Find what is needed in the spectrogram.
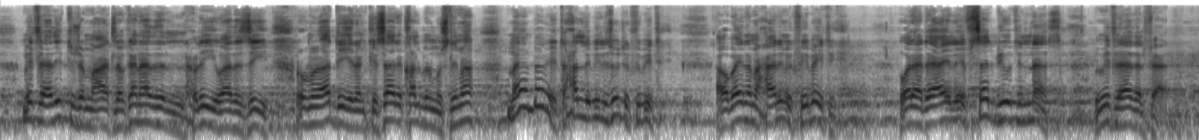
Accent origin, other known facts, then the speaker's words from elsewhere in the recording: Egypt; لان هذا الذهب عباره عن ماذا في بلادنا مصر؟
